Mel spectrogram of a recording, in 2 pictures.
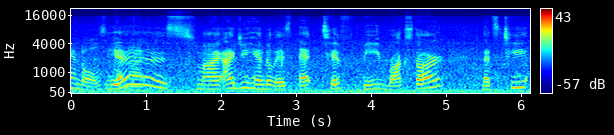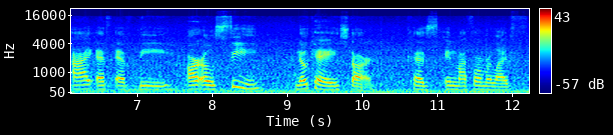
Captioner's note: laughs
